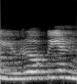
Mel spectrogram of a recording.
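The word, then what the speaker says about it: European: next है अ यूरोपियन मैन, यहाँ पर भी हमने देखा कि वोवल से स्टार्ट है ई से, बट अगर हम इसको हिंदी में कॉन्सोनेंट साउंड को देखते हैं तो ये निकलता है य, तो हमें य साउंड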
